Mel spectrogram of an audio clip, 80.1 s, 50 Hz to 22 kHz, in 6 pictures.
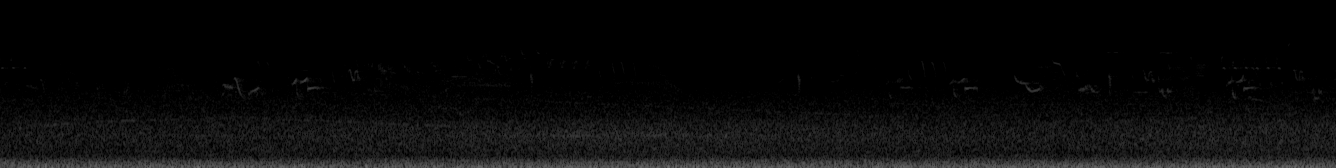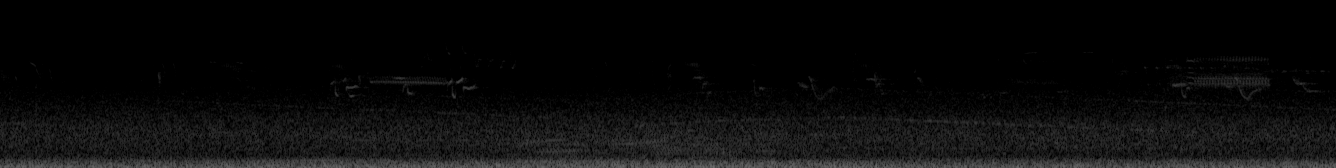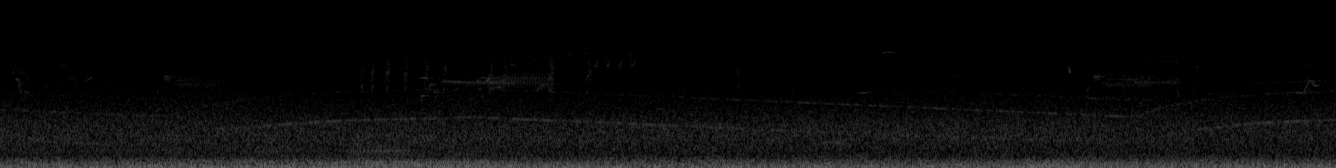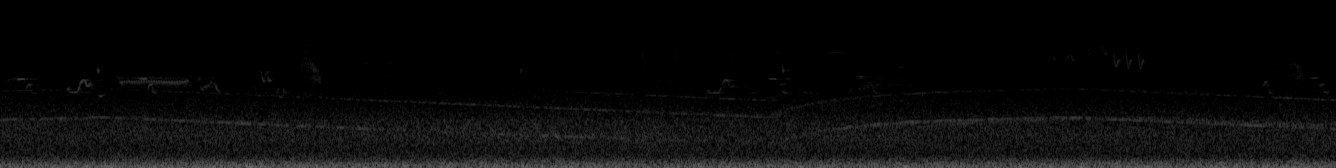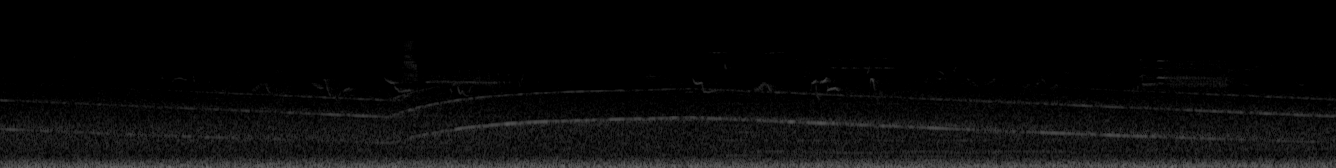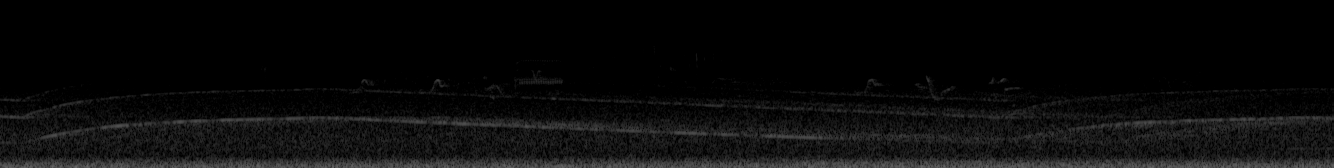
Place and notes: {"title": "Washington Park, South Doctor Martin Luther King Junior Drive, Chicago, IL, USA - Summer Walk 2", "date": "2011-06-18 14:15:00", "description": "Recorded with Zoom H2. Recording of interactive soundwalk.", "latitude": "41.79", "longitude": "-87.61", "altitude": "184", "timezone": "America/Chicago"}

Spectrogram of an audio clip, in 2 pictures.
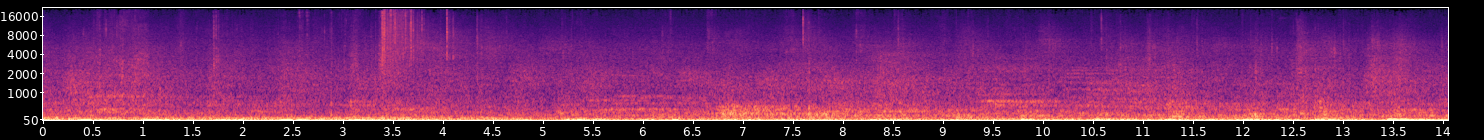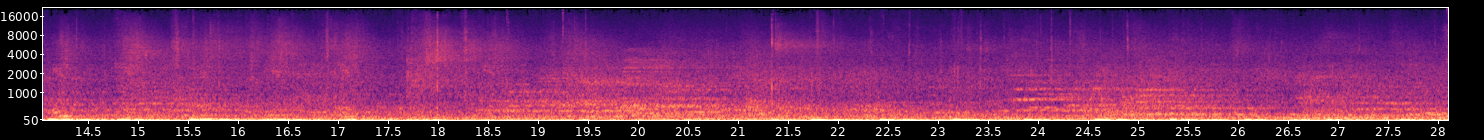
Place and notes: {"title": "Euphrasian Basilica Complex, Poreč, Croatia - spacious rooms", "date": "2013-07-20 12:41:00", "description": "with wooden floors ... quick intervention of opening up a small window, to release outside in", "latitude": "45.23", "longitude": "13.59", "altitude": "17", "timezone": "Europe/Zagreb"}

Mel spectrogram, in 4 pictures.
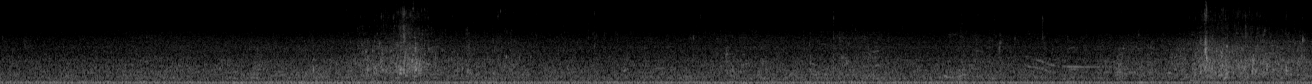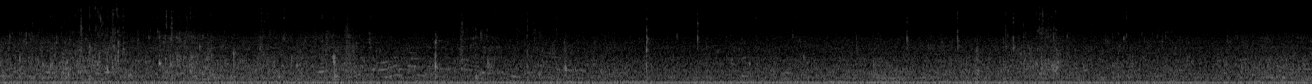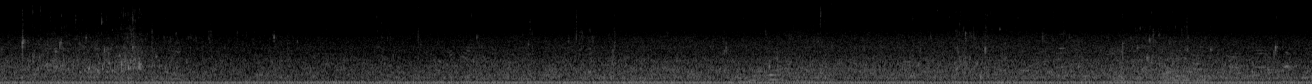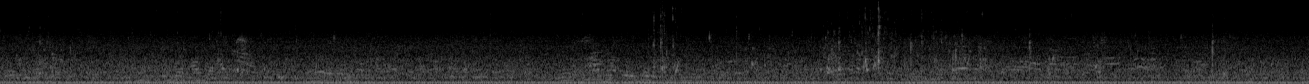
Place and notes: {"title": "杉福村, Hsiao Liouciou Island - Sound wave", "date": "2014-11-01 12:08:00", "description": "Sound wave, below the big rock\nZoom H2n MS +XY", "latitude": "22.34", "longitude": "120.36", "altitude": "12", "timezone": "Asia/Taipei"}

